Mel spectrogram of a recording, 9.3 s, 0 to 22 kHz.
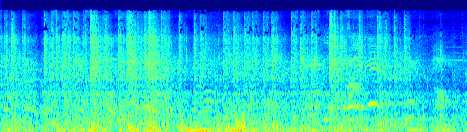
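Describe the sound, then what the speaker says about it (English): Gunfire in a parking lot in the video game Max Payne 3, dense rattling bursts of shots and heavier blasts in continuous rapid volleys, loud and close, with game voices mixed in. "Another parking lot rattling with gunfire."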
